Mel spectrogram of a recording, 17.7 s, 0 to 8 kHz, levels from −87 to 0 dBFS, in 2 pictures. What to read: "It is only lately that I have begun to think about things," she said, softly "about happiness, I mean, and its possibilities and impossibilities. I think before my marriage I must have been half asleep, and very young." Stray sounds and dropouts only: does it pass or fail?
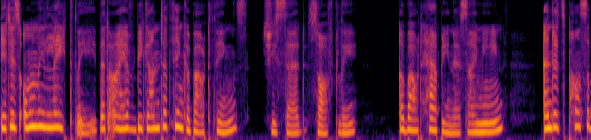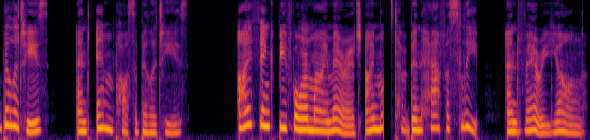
fail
